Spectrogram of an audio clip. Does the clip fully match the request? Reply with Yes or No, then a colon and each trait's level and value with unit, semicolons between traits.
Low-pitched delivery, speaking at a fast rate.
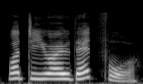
No: high, 230 Hz; fast, 250 wpm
